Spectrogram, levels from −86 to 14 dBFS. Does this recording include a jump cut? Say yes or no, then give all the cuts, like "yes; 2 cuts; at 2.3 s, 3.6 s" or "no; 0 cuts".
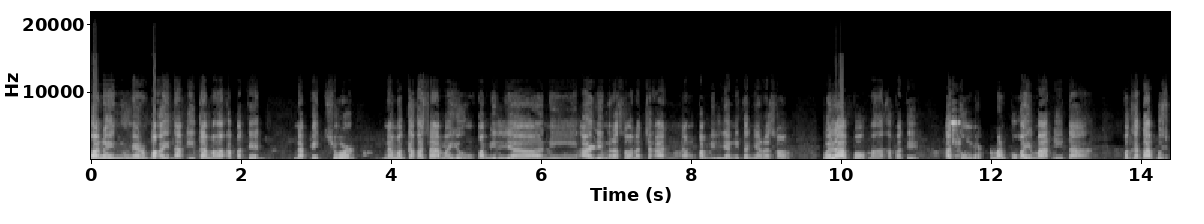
no; 0 cuts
